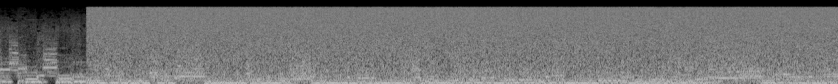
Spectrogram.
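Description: From 0.87 s to the end there's a wrong sample width fault: loud noise buries the audio, which runs at half speed, an octave low, fitting 32-bit float data read as 16-bit integers.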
